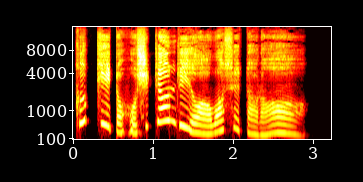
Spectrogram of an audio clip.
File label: levelup ja; cookie run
